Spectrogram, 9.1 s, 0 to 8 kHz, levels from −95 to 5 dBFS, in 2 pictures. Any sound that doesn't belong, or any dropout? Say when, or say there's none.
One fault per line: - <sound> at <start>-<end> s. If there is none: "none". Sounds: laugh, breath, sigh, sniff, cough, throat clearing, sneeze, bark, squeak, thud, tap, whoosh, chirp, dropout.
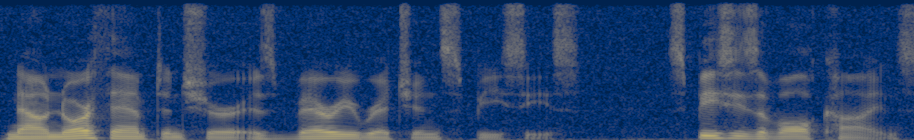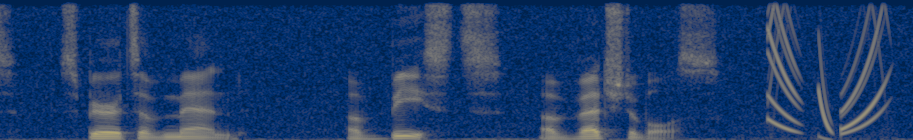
- chirp at 8.4-9.0 s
